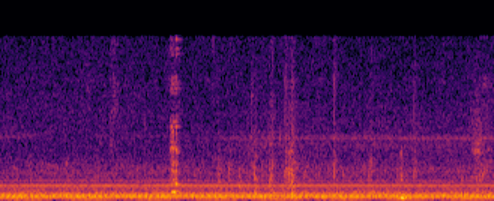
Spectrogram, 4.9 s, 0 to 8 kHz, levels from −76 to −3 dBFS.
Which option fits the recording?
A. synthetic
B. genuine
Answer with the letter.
B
